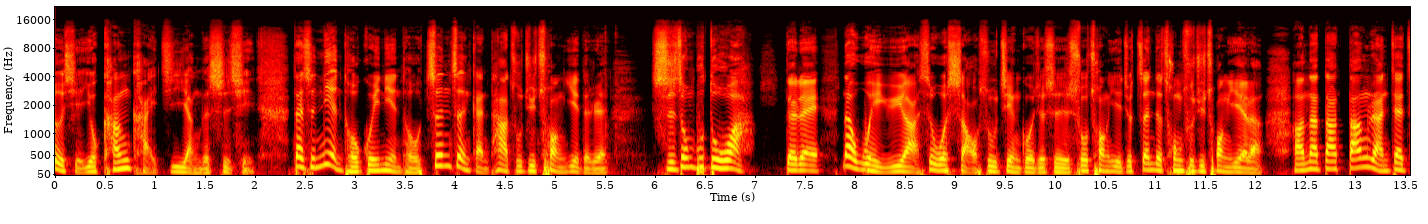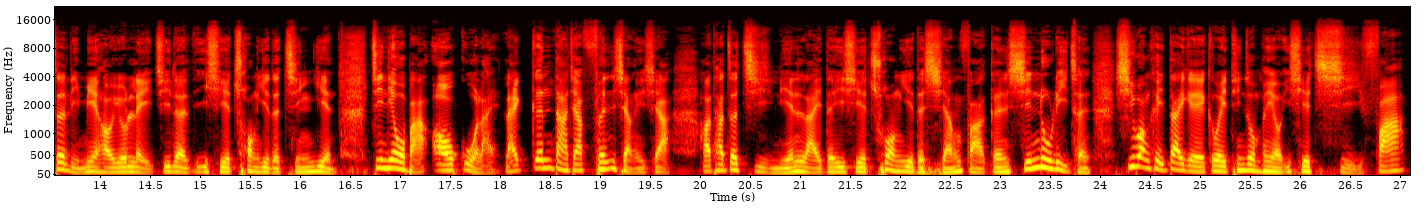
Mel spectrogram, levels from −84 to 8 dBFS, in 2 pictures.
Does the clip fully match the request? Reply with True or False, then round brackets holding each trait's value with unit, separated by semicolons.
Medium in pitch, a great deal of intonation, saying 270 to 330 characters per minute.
False (120 Hz; 6.3 semitones; 290 characters per minute)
